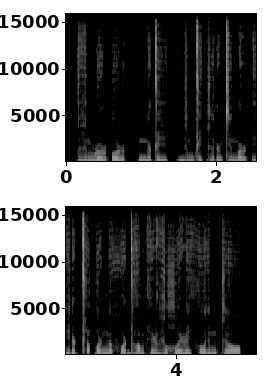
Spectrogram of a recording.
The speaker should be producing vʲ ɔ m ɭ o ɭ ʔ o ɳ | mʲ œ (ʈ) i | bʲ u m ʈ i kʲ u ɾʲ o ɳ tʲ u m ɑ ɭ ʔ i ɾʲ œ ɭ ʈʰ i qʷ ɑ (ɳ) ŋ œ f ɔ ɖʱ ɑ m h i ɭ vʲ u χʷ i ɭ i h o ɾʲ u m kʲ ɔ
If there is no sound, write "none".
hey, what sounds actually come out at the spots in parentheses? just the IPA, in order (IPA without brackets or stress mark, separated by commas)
ʈ, ɳ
